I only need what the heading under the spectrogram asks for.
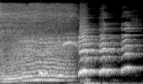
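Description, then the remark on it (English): A voice makes a mouth fart noise: a loud, buzzy, drawn-out blurt that breaks into a few short, higher-pitched sputters, with no talking. “And I like that that's the noise you made.”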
